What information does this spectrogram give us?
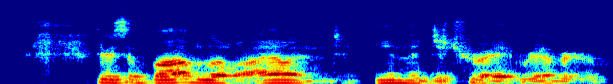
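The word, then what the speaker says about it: Bois Blanc: blah but it's pronounced babo through the influence of the corrupted French of the Detroit River Region there's a bablo island in the Detroit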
